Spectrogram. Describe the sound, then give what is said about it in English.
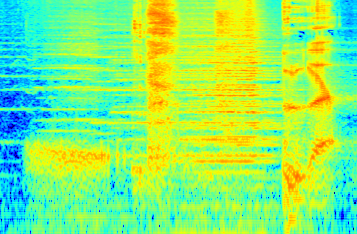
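A long, loud, deep burp echoes through an anthill, rumbling and stretching out with a hollow, reverberant echo, ending in a wobbling, squeaky tail as it fades. “burp echoes through the anthill and comes out of the top in a puff of dust.”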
